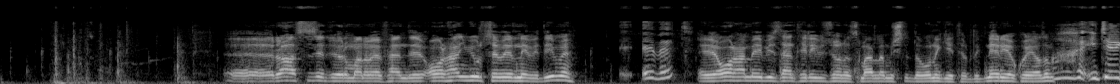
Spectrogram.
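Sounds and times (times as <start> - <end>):
house door squeak: 0.5 - 2.1
speech: 2.3 - 5.8, 6.5 - 11.1.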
